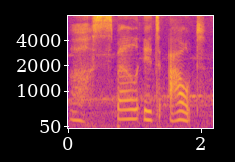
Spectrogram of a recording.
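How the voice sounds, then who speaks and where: An actress playing a wry, self-possessed adventurer in a video game, speaking in a dry, direct, sceptical way. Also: female voice, on the high side, steady tone, drawn-out words, background noise.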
